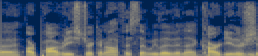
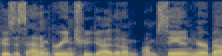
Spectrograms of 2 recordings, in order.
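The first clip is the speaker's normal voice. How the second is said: ordinary talk, nothing marked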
